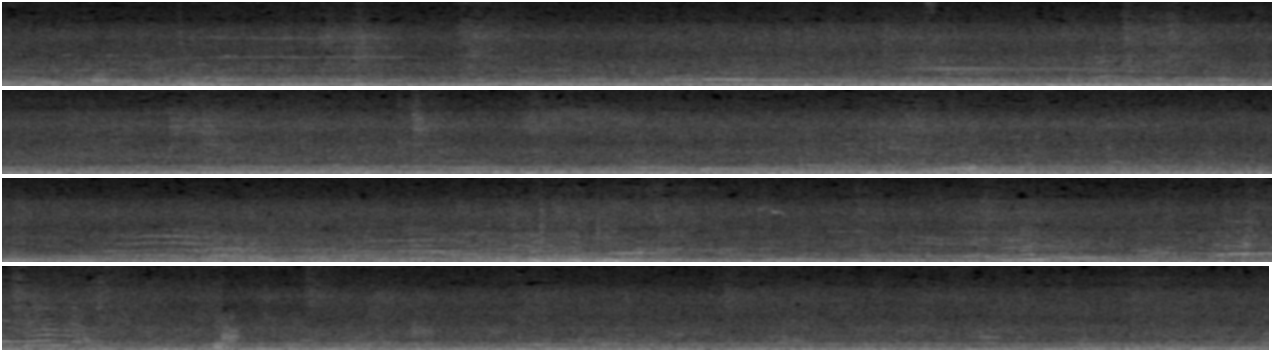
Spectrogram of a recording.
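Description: Bumper cars hum and rumble around a large echoing hall.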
